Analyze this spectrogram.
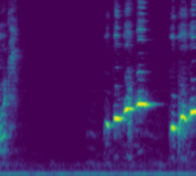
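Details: A female pet grey parrot gives a quick chirp, then two rising, slurred whistles about a second apart, clear and slightly buzzy, indoors.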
